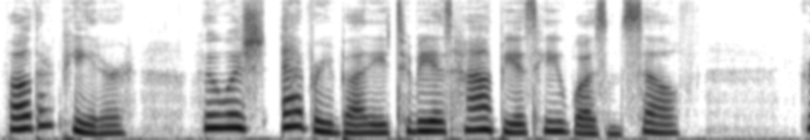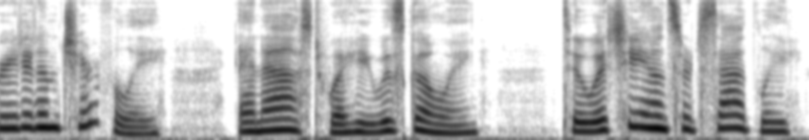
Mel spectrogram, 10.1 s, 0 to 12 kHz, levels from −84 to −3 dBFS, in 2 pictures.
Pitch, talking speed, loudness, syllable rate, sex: 240 Hz, 160 wpm, -16 LUFS, 5.4 syllables/s, female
